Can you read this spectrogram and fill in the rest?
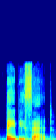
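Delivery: ordinary delivery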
